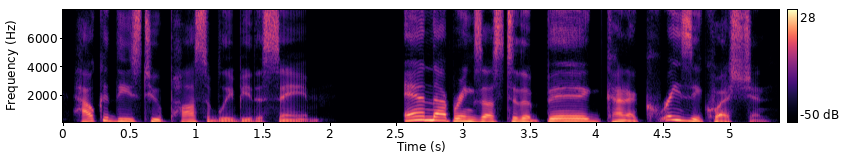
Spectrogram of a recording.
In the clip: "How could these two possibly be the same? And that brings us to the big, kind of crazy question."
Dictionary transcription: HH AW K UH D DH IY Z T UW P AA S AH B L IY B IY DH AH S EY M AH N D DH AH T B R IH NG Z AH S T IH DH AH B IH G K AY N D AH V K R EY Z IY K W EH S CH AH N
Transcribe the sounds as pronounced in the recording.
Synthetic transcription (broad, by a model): HH AW K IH D DH IY Z T UW P AA S AH B L IY B IY DH AH S EY M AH N DH AH T B R IH NG Z AH S T IH DH AH B IH G K AY N D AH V K R EY Z IY K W EH S CH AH N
